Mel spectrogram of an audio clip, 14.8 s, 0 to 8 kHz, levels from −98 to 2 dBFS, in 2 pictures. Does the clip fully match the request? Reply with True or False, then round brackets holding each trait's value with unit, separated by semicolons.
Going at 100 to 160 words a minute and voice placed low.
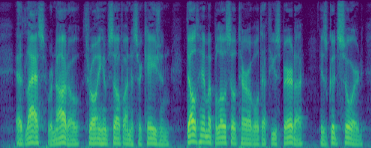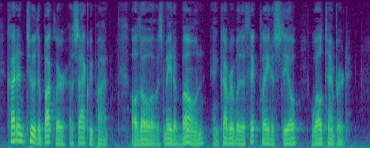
False (170 wpm; 95 Hz)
